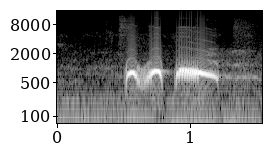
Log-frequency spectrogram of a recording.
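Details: Single phrase from a decoy spotted dove calling in the thúc and gáy gọi styles to attract wild doves: two quick hollow coos followed by a longer, smooth, slowly falling coo.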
